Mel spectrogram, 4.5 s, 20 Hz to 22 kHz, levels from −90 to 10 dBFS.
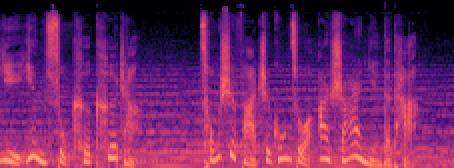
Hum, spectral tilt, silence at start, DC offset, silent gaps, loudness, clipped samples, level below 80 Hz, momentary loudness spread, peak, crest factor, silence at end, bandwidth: none; -4.5 dB/octave; 0 s; under 0.1%; none; -16 LUFS; under 0.1%; -34 dBFS; 12 LU; -2 dBFS; 14 dB; 0 s; 18.5 kHz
